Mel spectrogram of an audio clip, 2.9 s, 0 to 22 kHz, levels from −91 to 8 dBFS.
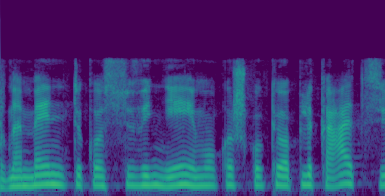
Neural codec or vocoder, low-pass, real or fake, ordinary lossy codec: codec, 16 kHz, 4 kbps, FreqCodec, larger model; 7.2 kHz; fake; AAC, 96 kbps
